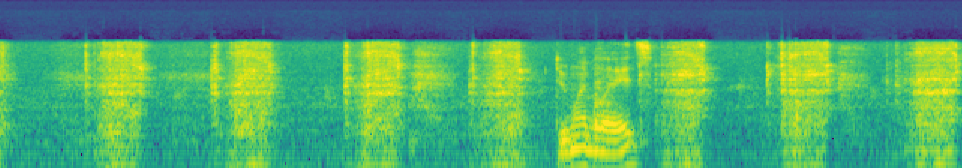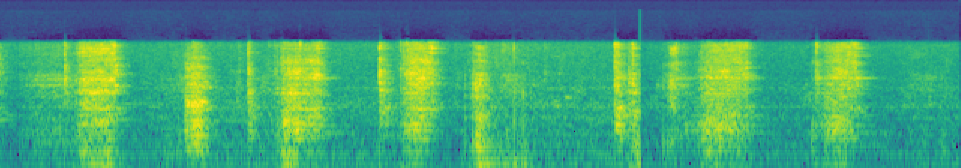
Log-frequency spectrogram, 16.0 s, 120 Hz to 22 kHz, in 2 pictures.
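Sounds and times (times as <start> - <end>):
hand file rasping on saw teeth: 0.0 - 4.5, 5.4 - 11.8, 13.6 - 15.4.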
